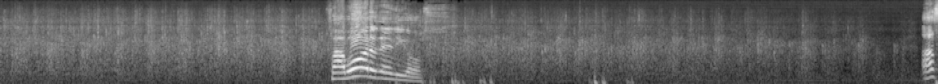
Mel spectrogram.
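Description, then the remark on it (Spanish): Steady, dense applause from a church audience, given for God's favor, fills the whole stretch, while a man's voice shouts loudly over it for a moment before the clapping carries on. “Dale un aplauso más grande.”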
